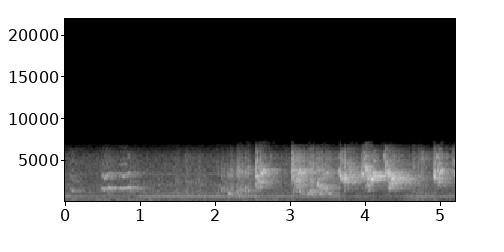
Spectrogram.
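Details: Parrot's breeding call: soft, faint chatter at first, then a series of loud, harsh squawking bursts in quick succession, with a low hum throughout.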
